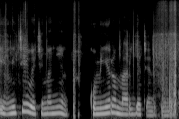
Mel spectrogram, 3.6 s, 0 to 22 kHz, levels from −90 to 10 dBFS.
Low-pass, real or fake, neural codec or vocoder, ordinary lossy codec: none; fake; codec, 44.1 kHz, 7.8 kbps, DAC; none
